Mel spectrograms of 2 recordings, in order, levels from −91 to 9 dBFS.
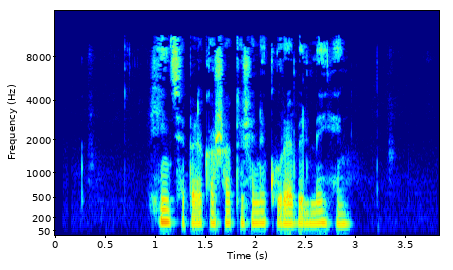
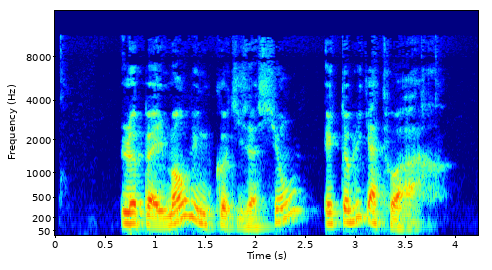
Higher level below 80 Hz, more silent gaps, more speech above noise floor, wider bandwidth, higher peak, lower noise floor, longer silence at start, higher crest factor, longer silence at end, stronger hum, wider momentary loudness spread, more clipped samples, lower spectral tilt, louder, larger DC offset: second, -66 dBFS vs -46 dBFS; neither; second, 42 dB vs 52 dB; about the same, 11.5 kHz vs 11 kHz; second, -10 dBFS vs -2 dBFS; about the same, -68 dBFS vs -69 dBFS; first, 0.95 s vs 0.65 s; about the same, 20 dB vs 16 dB; first, 0.9 s vs 0.4 s; neither; second, 9 LU vs 13 LU; neither; second, -5 dB/octave vs -7.5 dB/octave; second, -27 LUFS vs -18 LUFS; neither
